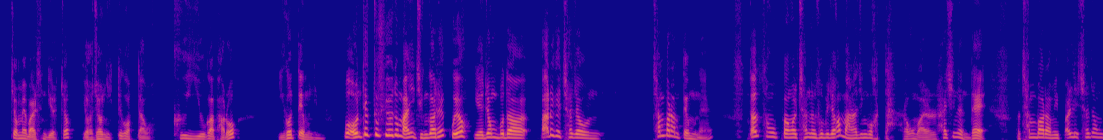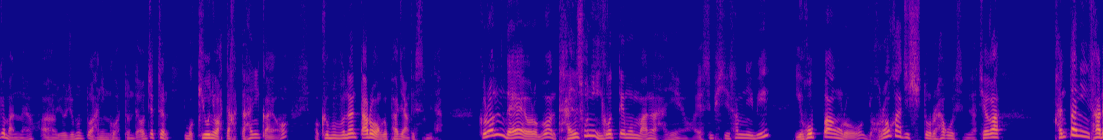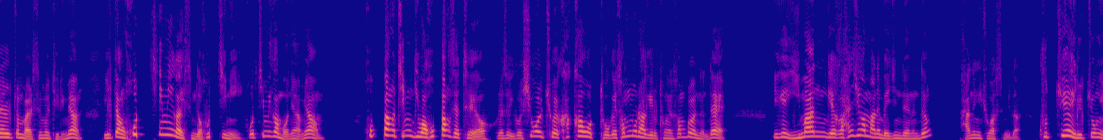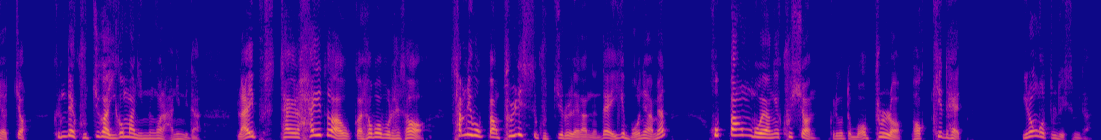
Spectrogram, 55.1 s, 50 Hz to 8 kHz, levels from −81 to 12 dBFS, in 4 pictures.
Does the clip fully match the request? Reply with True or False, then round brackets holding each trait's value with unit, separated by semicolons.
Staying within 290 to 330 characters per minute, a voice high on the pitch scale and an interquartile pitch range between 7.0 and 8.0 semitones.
False (390 characters per minute; 205 Hz; 7.7 semitones)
